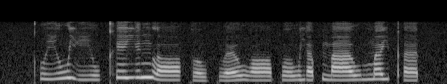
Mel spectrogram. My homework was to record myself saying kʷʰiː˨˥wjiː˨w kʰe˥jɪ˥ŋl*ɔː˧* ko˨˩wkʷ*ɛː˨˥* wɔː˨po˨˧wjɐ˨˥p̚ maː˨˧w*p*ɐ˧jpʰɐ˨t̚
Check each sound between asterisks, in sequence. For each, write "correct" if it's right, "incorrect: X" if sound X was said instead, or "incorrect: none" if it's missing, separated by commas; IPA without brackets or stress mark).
incorrect: ɔː˨, incorrect: œː˨˥, incorrect: m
